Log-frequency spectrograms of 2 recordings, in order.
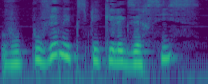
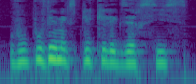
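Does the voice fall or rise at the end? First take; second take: rise; fall. First: The voice rises at the end. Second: The voice falls at the end. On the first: It is a question. "Es el final, sobre todo, ascendente. Eso es una pregunta también" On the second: It is a statement. "Es la afirmativa"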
